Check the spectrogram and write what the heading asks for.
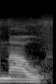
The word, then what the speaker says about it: know: उसके बाद नाउ, अब बच्चा अगर नाउ को पढ़ना होगा कैसे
